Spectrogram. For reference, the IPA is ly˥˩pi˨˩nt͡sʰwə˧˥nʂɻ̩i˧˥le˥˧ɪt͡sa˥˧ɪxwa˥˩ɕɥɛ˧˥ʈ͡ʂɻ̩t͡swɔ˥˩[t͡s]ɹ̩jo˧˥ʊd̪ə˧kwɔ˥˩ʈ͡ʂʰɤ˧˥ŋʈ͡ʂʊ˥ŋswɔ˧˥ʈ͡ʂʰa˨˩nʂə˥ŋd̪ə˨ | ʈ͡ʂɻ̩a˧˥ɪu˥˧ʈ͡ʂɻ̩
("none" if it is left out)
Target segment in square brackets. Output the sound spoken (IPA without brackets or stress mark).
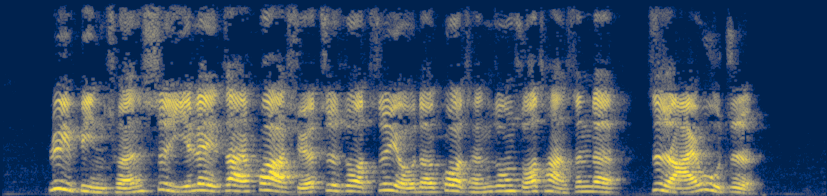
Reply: t͡s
